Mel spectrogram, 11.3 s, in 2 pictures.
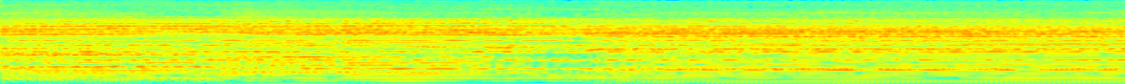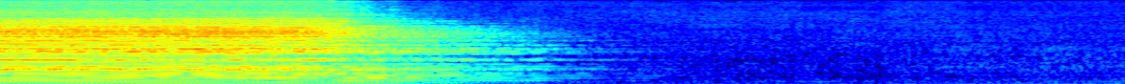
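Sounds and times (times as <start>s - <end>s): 
choral cantata: 0.0s - 8.4s.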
